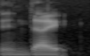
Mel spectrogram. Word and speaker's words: indict: It's spelled indict, but it's pronounced indict.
